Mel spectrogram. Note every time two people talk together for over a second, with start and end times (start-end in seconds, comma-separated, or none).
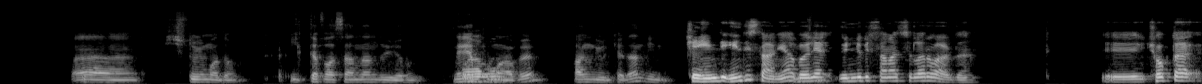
none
